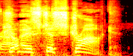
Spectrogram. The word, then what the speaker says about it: Strzok: Oh, it's just Strzok. The people from that part of the world like their silent letters.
